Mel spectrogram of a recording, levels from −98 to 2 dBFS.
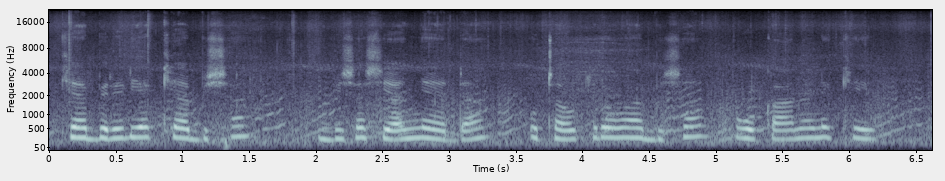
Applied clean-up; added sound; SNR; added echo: none; Fire; 13 dB; none.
